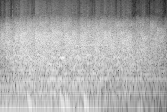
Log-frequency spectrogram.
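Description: Dense audience applause, many hands clapping at once in a steady, loud wash of noise that holds for a few seconds before easing off slightly at the end.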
